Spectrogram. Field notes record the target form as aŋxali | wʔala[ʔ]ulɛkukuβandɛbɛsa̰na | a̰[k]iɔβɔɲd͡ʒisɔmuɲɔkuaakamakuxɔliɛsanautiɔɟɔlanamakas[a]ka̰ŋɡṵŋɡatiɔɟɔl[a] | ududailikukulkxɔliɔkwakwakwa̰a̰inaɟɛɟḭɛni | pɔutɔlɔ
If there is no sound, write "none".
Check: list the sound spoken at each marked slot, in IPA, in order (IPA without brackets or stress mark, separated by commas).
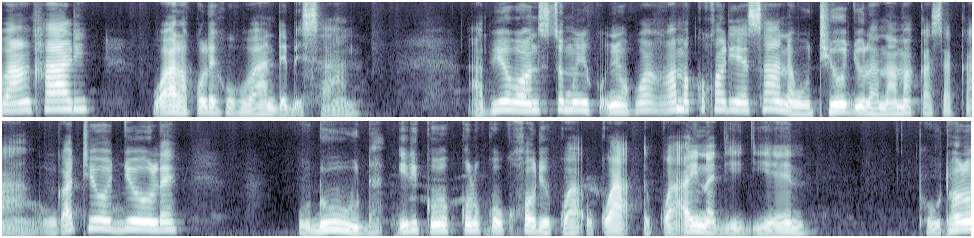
k, p, a, ɛ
